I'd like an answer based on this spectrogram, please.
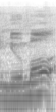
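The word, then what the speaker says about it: Numel: You say Numal. Okay, fair. I go for like numl like number cuz the word camel doesn't have like a long vowel sound. But I've also used both pronunciations before.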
